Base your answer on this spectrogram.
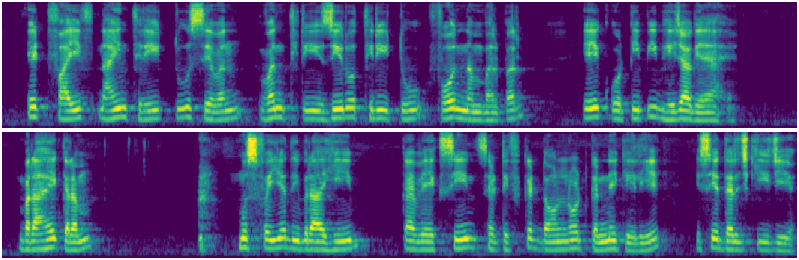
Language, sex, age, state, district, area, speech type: Urdu, male, 18-30, Delhi, South Delhi, urban, read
